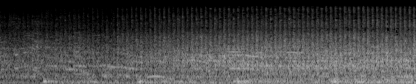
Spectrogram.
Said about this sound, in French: Et ça y est, les tracteurs démarrent.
